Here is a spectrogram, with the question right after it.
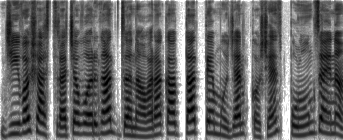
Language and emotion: Goan Konkani, disgusted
